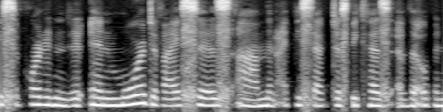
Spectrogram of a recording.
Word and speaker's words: IPsec: Does Moxa see more people using OpenVPN or IPsec? I don't know if I pronounced that right.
